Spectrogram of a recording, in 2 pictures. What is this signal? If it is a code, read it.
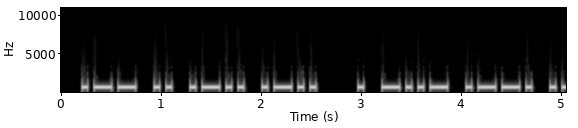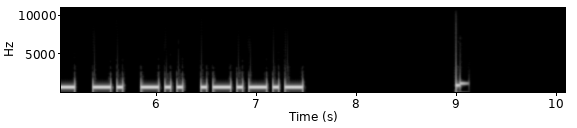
Morse code, heard as a keyed tone, about 20 wpm, 700 Hz. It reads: WILL EXPAND.
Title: Sentences from Top 1400 Words 20wpm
